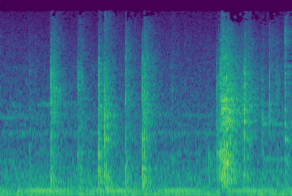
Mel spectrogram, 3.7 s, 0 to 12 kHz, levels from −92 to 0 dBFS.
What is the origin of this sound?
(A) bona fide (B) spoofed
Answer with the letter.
A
